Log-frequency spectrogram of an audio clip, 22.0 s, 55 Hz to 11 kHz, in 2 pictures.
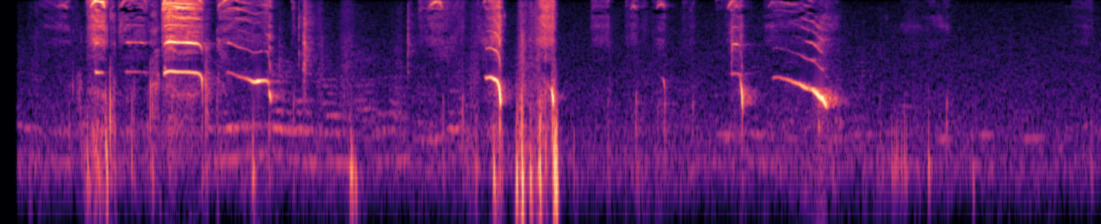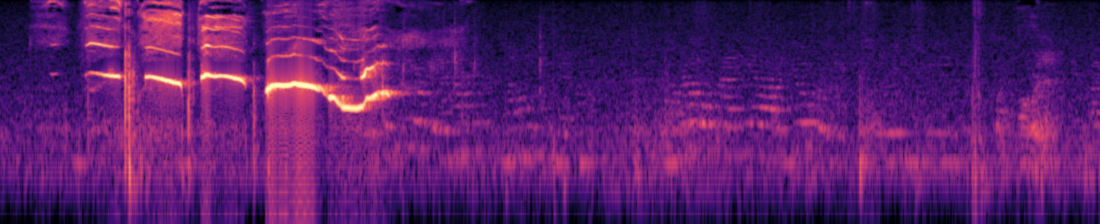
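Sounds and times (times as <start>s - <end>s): puppy whining: 0.5s - 2.9s, 4.3s - 8.4s, 11.4s - 15.2s.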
